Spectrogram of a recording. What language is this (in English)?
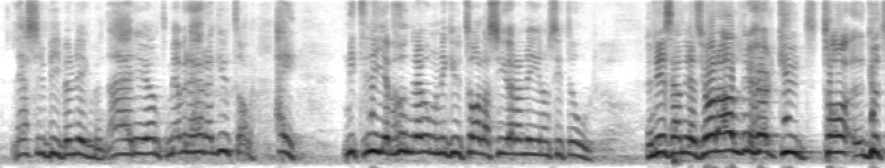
Swedish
